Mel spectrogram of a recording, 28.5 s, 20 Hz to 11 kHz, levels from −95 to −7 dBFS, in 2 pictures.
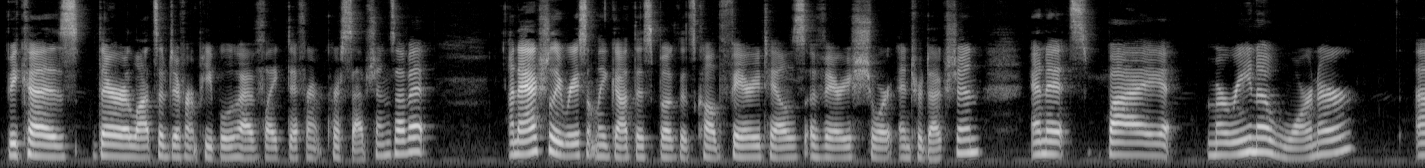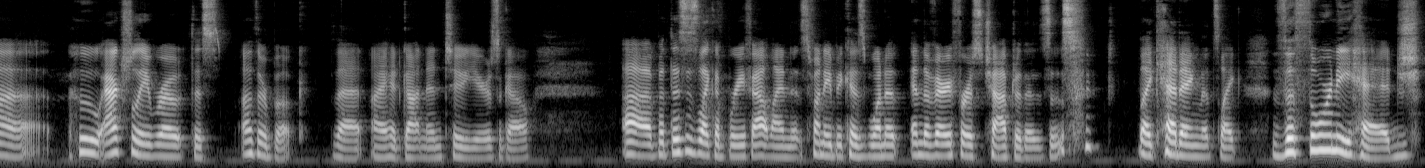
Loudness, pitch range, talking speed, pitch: -28 LUFS, 160-205 Hz, 160 wpm, 175 Hz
